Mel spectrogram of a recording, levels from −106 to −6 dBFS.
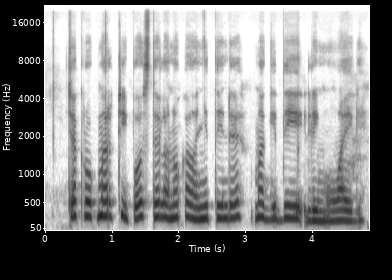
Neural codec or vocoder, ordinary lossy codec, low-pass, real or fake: autoencoder, 48 kHz, 128 numbers a frame, DAC-VAE, trained on Japanese speech; none; 19.8 kHz; fake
